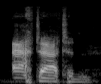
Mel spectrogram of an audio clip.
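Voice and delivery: low, hushed pirate growl. Pretend. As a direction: say it lightly like a pirate, low and soft. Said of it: "a pirate voice".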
